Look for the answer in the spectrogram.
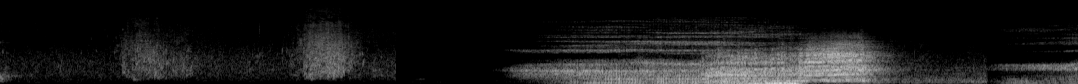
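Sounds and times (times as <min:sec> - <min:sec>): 
dinosaur sounds: 0:05.3 - 0:09.9.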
